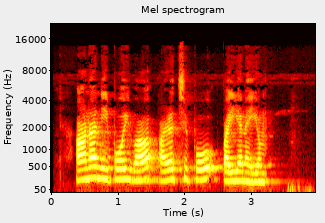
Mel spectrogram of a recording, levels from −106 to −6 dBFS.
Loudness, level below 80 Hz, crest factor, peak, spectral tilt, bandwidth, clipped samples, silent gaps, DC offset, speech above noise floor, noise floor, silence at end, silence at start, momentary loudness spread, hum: -19 LUFS; -56 dBFS; 16 dB; -2 dBFS; -5.5 dB/octave; 14 kHz; under 0.1%; none; under 0.1%; 29 dB; -47 dBFS; 0.65 s; 0.4 s; 11 LU; none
